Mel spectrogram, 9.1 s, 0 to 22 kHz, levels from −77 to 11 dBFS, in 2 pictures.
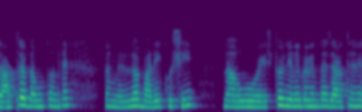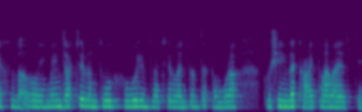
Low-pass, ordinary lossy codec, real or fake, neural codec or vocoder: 7.2 kHz; none; fake; codec, 24 kHz, 0.9 kbps, WavTokenizer, medium music audio release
